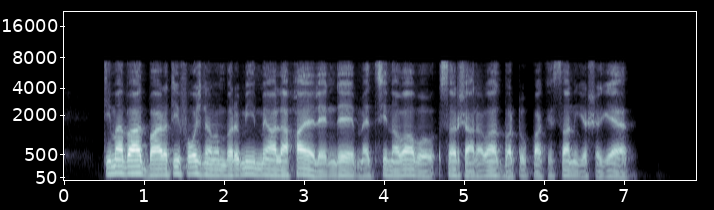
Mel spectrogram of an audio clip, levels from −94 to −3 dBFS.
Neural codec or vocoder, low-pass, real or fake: codec, 16 kHz, 0.9 kbps, LongCat-Audio-Codec; 7.2 kHz; fake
